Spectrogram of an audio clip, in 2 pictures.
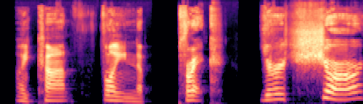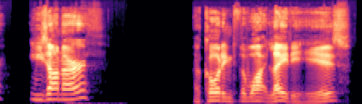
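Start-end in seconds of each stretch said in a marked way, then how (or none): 0.1-4.5 icy, cold fury, pitched up, dripping with frustration. Reading a novel aloud, Gwen questions the narrator over a tinny speaker, in cold fury. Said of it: "Her voice is cold fury".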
